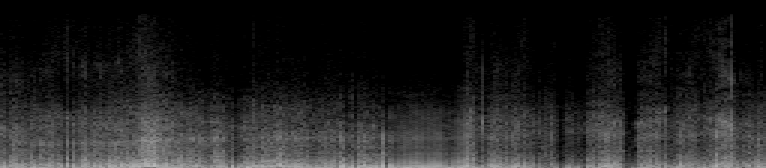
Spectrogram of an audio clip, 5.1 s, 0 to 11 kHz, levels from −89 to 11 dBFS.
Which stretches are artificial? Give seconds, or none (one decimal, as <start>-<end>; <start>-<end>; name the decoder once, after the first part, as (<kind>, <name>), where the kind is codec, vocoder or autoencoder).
2.6-3.1 (vocoder, Vocos)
